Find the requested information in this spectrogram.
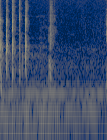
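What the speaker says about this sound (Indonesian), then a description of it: "suara keyboard, tuk, tuk, tuk, tuk, tuk" Computer keyboard typing at a desk in a quiet hotel office, a quick burst of four or five close clicking keystrokes, a pause, one more tap, then another keystroke at the end, over a low steady hum.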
